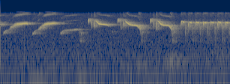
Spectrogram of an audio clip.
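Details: Captive-bred variegated Timbrado canary singing: a series of rising whistled slurs, then quick descending notes, ending in a rapid, metallic, buzzy trill held at one high pitch.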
